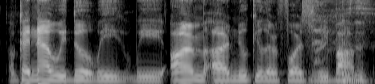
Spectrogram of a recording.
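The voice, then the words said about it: Put-on Russian accent. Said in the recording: “That was my Russian accent.”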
